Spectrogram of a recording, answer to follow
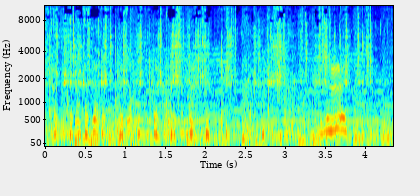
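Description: A person's voice making short wordless sounds, with a rising pitch near the end.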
